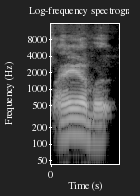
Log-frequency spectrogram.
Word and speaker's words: Ammit: falling under the spell of this egyptian god pronounced ammit uh who's going to be played by sophia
